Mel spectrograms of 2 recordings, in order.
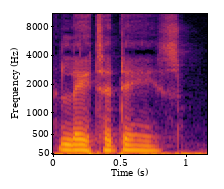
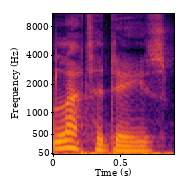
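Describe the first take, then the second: First: The first word sounds like 'later'. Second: The first word sounds like 'latter'. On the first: The speaker calls it wrong. "getting the pronunciation of the title wrong" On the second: The speaker calls it right. "There is an extra T in there, so of course it's Latter Days"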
